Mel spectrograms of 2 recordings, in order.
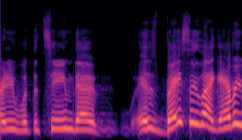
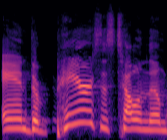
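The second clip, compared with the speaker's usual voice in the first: ordinary delivery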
